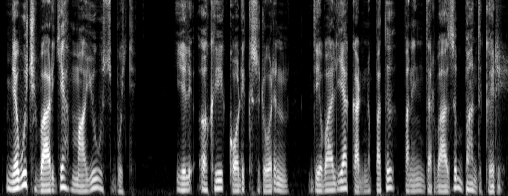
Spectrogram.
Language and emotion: Kashmiri, sad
